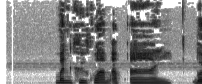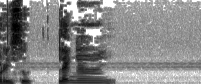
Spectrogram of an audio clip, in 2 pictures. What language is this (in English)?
Thai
